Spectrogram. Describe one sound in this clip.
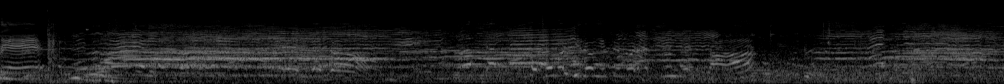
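A crowd of young women screams and chatters excitedly.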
